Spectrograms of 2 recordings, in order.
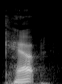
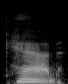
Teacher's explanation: notice the voicing makes it a little longer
